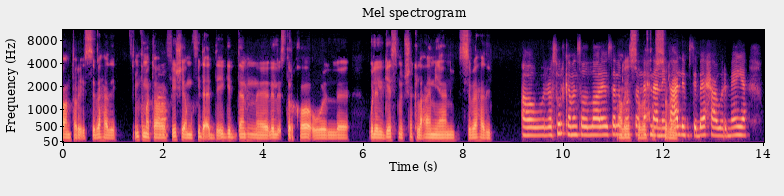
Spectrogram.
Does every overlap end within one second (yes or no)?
no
